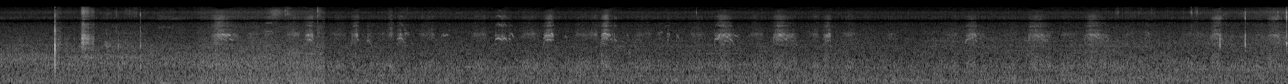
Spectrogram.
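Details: Pet ferret snorting through its nose while asleep, its breath close to the camera: short, soft, breathy nasal puffs repeated irregularly, roughly every half second to second, over a steady background hiss.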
